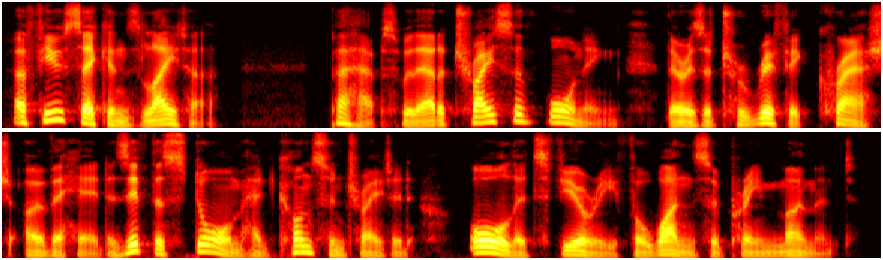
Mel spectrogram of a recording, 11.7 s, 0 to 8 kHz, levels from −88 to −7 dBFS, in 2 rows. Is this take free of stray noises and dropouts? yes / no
yes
